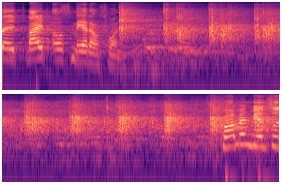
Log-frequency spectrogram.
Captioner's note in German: Beifall bei der SPD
